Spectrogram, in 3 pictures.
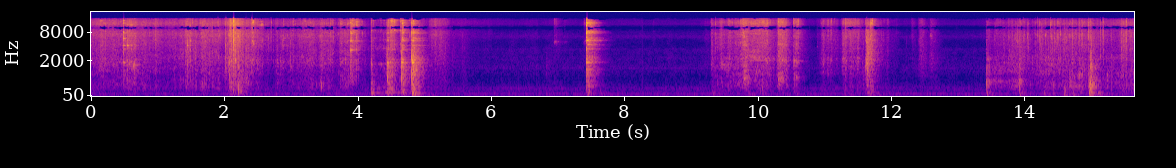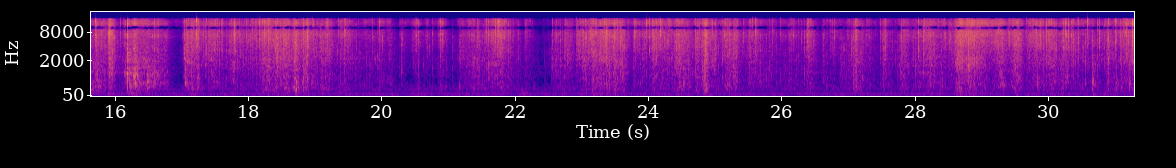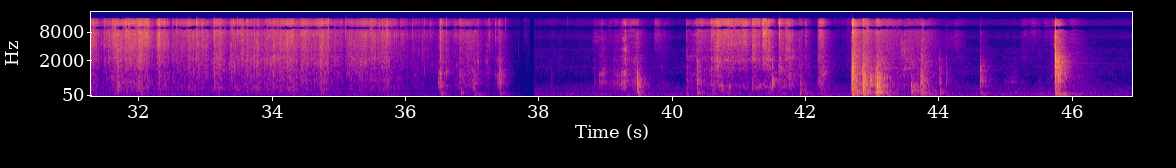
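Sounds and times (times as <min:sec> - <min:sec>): plastic film crinkling: 0:00.0 - 0:04.2, 0:13.4 - 0:37.8.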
